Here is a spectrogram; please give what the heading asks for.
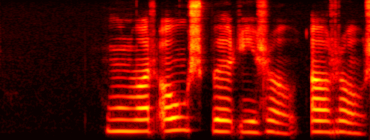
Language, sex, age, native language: Icelandic, male, 8, Icelandic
